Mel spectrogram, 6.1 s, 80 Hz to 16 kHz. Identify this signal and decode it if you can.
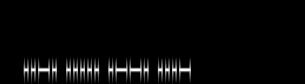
Morse code, heard as a keyed tone, about 17 wpm, 700 Hz. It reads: F5PV
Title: DXCC-100 Call Signs - 4 Characters - Repeated 2x - 17wpm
